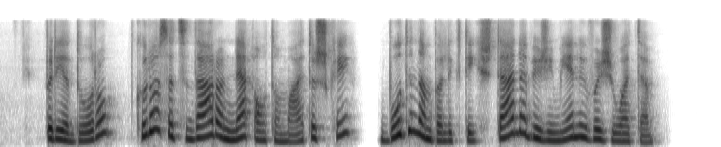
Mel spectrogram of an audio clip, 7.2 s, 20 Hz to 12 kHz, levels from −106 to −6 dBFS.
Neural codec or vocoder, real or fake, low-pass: codec, 16 kHz, 0.3 kbps, FocalCodec; fake; 7.2 kHz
